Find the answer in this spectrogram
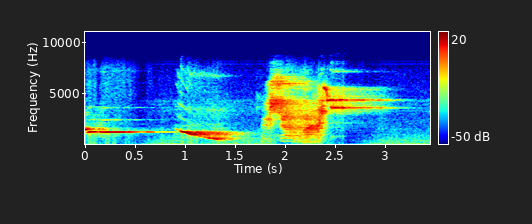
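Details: Parrot busily chattering in fine weather, producing a steady whistled tone, a falling whistled slide, then a loud harsh screech that settles into a high sustained whistle.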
